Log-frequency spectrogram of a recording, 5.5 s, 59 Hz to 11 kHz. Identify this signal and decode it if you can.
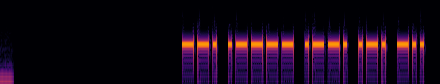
Morse code, heard as a keyed tone, about 25 wpm, 700 Hz. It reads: G1PRD
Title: DXCC-100 Call Signs - 5 Characters - Repeated 2x - 25wpm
